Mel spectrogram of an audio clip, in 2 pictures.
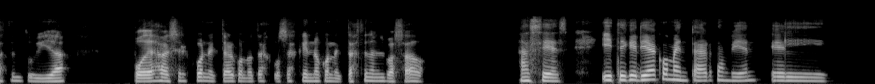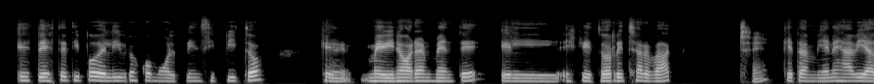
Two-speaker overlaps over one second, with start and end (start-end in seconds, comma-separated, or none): none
